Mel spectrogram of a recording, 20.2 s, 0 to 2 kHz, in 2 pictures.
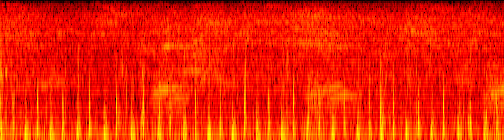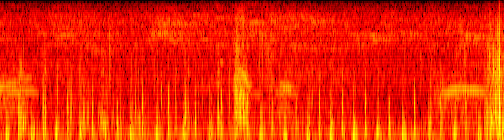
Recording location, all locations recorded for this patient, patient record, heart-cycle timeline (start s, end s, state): tricuspid valve (TV)
aortic valve (AV)+pulmonary valve (PV)+tricuspid valve (TV)+mitral valve (MV)
#Age: Child
#Sex: Male
#Height: 142.0 cm
#Weight: 37.1 kg
#Pregnancy status: False
#Murmur: Absent
#Murmur locations: nan
#Most audible location: nan
#Systolic murmur timing: nan
#Systolic murmur shape: nan
#Systolic murmur grading: nan
#Systolic murmur pitch: nan
#Systolic murmur quality: nan
#Diastolic murmur timing: nan
#Diastolic murmur shape: nan
#Diastolic murmur grading: nan
#Diastolic murmur pitch: nan
#Diastolic murmur quality: nan
#Outcome: Normal
#Campaign: 2015 screening campaign
0.00	0.34	unannotated
0.34	0.48	diastole
0.48	0.62	S1
0.62	0.72	systole
0.72	0.82	S2
0.82	0.98	diastole
0.98	1.12	S1
1.12	1.22	systole
1.22	1.32	S2
1.32	1.50	diastole
1.50	1.64	S1
1.64	1.74	systole
1.74	1.88	S2
1.88	2.06	diastole
2.06	2.18	S1
2.18	2.28	systole
2.28	2.42	S2
2.42	2.60	diastole
2.60	2.74	S1
2.74	2.82	systole
2.82	2.92	S2
2.92	3.12	diastole
3.12	3.28	S1
3.28	3.36	systole
3.36	3.46	S2
3.46	3.64	diastole
3.64	3.76	S1
3.76	3.86	systole
3.86	3.96	S2
3.96	4.13	diastole
4.13	4.24	S1
4.24	4.37	systole
4.37	4.45	S2
4.45	4.62	diastole
4.62	4.76	S1
4.76	4.84	systole
4.84	4.96	S2
4.96	5.10	diastole
5.10	5.24	S1
5.24	5.34	systole
5.34	5.44	S2
5.44	5.60	diastole
5.60	5.74	S1
5.74	5.84	systole
5.84	5.94	S2
5.94	6.12	diastole
6.12	6.26	S1
6.26	6.36	systole
6.36	6.46	S2
6.46	6.62	diastole
6.62	6.76	S1
6.76	6.84	systole
6.84	6.94	S2
6.94	7.12	diastole
7.12	7.22	S1
7.22	7.34	systole
7.34	7.44	S2
7.44	7.58	diastole
7.58	7.74	S1
7.74	7.84	systole
7.84	7.94	S2
7.94	8.10	diastole
8.10	8.20	S1
8.20	8.32	systole
8.32	8.44	S2
8.44	8.60	diastole
8.60	8.72	S1
8.72	8.84	systole
8.84	8.94	S2
8.94	9.12	diastole
9.12	9.26	S1
9.26	9.36	systole
9.36	9.50	S2
9.50	9.66	diastole
9.66	9.80	S1
9.80	9.90	systole
9.90	10.02	S2
10.02	10.18	diastole
10.18	10.32	S1
10.32	10.42	systole
10.42	10.52	S2
10.52	10.68	diastole
10.68	10.80	S1
10.80	10.92	systole
10.92	11.06	S2
11.06	11.18	diastole
11.18	11.28	S1
11.28	11.42	systole
11.42	11.54	S2
11.54	11.68	diastole
11.68	11.82	S1
11.82	11.90	systole
11.90	12.00	S2
12.00	12.12	diastole
12.12	12.26	S1
12.26	12.40	systole
12.40	12.50	S2
12.50	12.66	diastole
12.66	12.80	S1
12.80	12.90	systole
12.90	13.02	S2
13.02	13.09	diastole
13.09	20.16	unannotated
